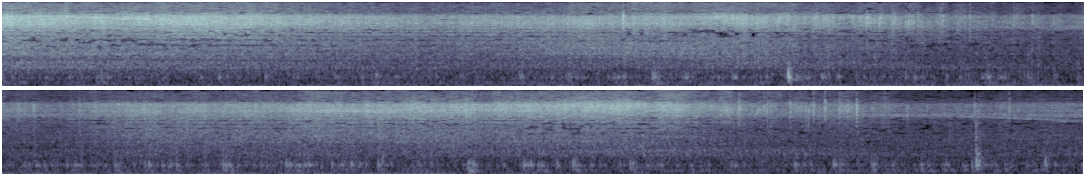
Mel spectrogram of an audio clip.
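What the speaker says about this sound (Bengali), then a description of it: "আর এবার আমি এক হাতা এই ব্যাটার নিয়ে ফ্রাই প্যানের মধ্যে দিয়ে দেবো" Paratha batter sizzling in a frying pan, a steady bright hiss with soft crackling pops running throughout, close and moderately loud, no voices.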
